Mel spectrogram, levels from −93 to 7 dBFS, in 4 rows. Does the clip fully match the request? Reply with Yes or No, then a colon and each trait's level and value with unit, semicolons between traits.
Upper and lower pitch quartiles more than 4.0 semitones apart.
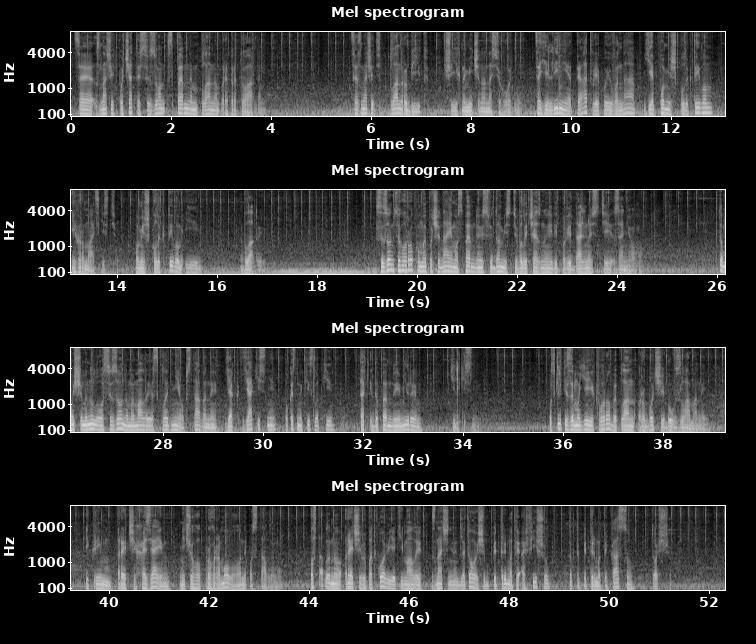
Yes: average, 4.4 semitones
